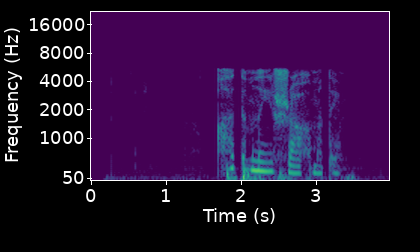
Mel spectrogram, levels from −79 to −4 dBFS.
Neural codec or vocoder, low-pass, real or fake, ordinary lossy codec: none; 5.4 kHz; real; none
